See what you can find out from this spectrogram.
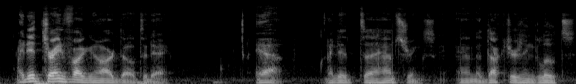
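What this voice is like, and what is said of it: Hoarse, stuffy, fading voice. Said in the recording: “I'm starting to lose my voice. You hear that? ... A little bit stuffy, a little bit stuffy. ... I'm really starting to lose my voice.”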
